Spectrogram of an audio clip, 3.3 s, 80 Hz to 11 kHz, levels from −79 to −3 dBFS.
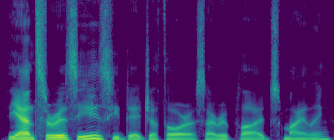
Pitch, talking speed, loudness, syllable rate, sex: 125 Hz, 160 wpm, -21 LUFS, 4.7 syllables/s, male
